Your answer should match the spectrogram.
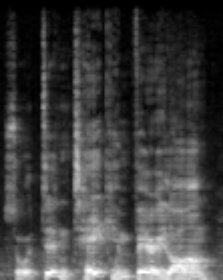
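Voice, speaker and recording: A woman's voice: sits low, very animated, unhurried. A middle-aged woman reading picture books aloud expressively for young children, in a roomy, echoing home recording.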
